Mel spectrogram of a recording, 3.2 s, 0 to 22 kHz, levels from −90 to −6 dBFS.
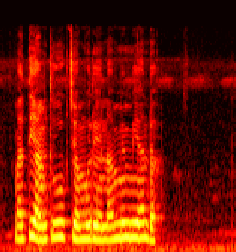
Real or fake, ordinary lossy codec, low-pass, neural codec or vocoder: fake; none; 14.4 kHz; vocoder, 44.1 kHz, 128 mel bands every 256 samples, BigVGAN v2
